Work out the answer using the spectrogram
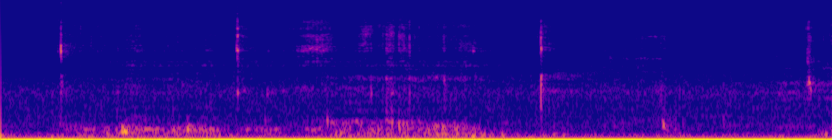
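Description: Close-up chewing with wet mouth smacks and a few sharp clicks, about one a second, over a steady low background rumble.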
